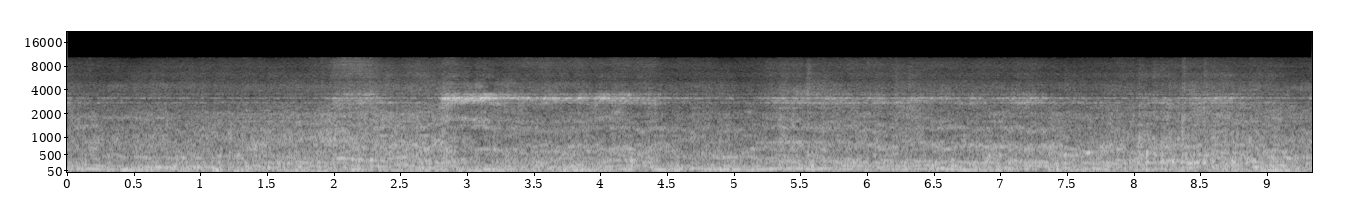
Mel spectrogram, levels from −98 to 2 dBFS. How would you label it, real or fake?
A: fake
